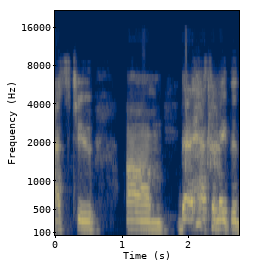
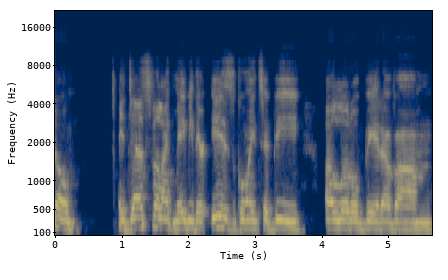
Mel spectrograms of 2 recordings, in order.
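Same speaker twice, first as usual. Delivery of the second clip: normal talking voice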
